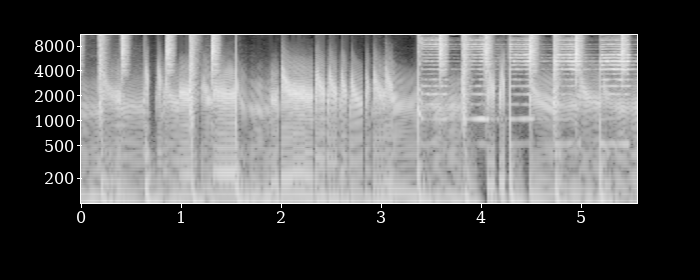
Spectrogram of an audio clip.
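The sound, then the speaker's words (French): An electronic melody made by watermelon and melon slices on a table wired to electrodes and electronic connectors that turn impulses into sound: quick, buzzy synth-like notes with bright harmonics in a steady rhythm at a loud level with no voices, getting denser and brighter in the final seconds. “Merci à Nico pour ce son de pastèque”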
